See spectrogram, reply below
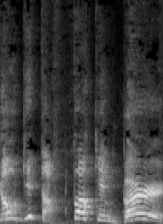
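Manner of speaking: loud, high, screamed delivery. Retelling a dove hunt after being deafened by a shotgun: imitating someone screaming. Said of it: "he's screaming at me".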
